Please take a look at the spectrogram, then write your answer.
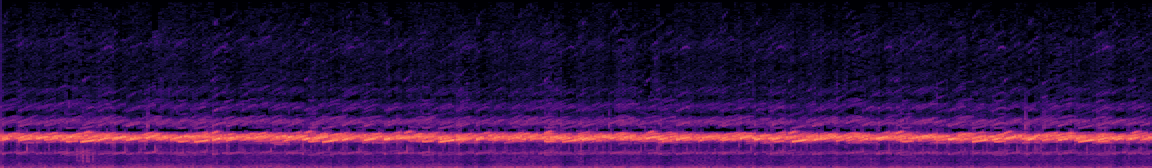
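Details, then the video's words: Night-time frog pond in early spring alive with spring peepers, a constant high ringing chorus of overlapping peeps with quick upward-sliding notes and a weak low hum below. "Relaxing Tree Frog Sounds"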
